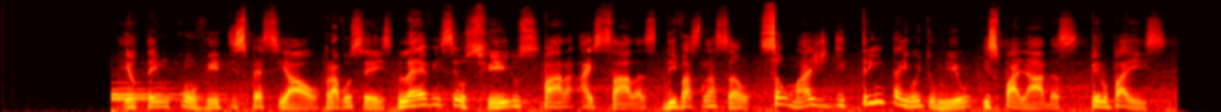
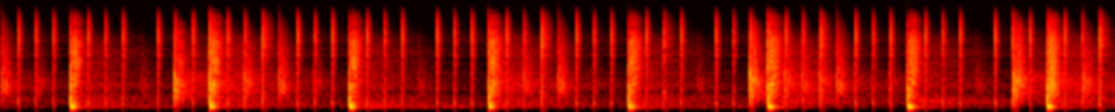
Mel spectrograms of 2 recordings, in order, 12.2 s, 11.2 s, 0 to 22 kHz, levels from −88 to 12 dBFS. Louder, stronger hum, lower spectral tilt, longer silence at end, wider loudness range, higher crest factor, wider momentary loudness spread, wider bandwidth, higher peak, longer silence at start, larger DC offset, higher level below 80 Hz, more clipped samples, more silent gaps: first, -23 LUFS vs -26 LUFS; neither; first, -5.5 dB/octave vs -2.5 dB/octave; first, 0.45 s vs 0.05 s; about the same, 2 LU vs 2 LU; about the same, 22 dB vs 24 dB; second, 7 LU vs 11 LU; first, 19.5 kHz vs 17.5 kHz; about the same, -2 dBFS vs -4 dBFS; first, 1.1 s vs 0 s; neither; first, -48 dBFS vs -68 dBFS; neither; neither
